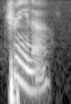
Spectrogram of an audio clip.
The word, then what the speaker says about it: Treantia: T-R-E-A-N-T-I-A. – Yes, ma'am. – Pronounce that first name for me. – It's just pronounced Trina.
